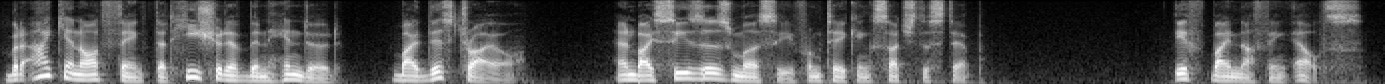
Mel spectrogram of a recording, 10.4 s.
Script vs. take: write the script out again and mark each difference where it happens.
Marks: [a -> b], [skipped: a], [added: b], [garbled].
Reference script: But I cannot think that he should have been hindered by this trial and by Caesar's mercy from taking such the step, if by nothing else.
But I cannot think that he should have been hindered by this trial and by Caesar's mercy from taking such the step, if by nothing else.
